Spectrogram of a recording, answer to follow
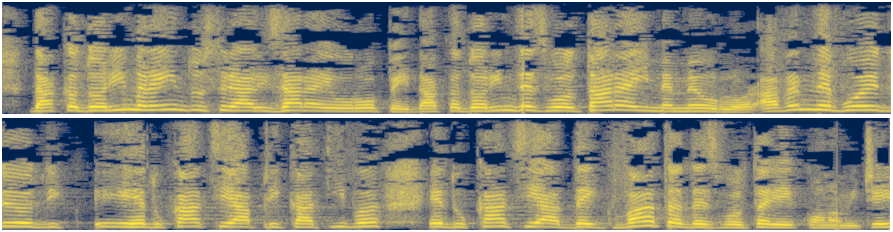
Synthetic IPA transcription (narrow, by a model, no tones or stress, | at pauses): d̪akəd̪o̞ɾimre̞ind̪ust̪ɾializaɾeae̞uɾo̞pe̞jd̪akəd̪o̞ɾimd̪e̞zvo̞lt̪aɾeaime̞me̞uɾilo̞rave̞mne̞vo̞je̞d̪eed̪ukat̪sijeaplikat̪ivəe̞d̪ukat̪sijead̪e̞kvat̪əd̪e̞zvo̞lt̪əɾieko̞no̞mit͡ʃe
